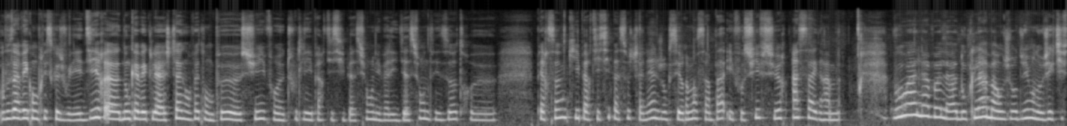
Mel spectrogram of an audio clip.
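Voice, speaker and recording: Chatty woman, mellow voice. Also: a little high. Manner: chatty, many fillers and restarts; hushed, half-whispered talk. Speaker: knitting vlogger. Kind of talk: casual chat.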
